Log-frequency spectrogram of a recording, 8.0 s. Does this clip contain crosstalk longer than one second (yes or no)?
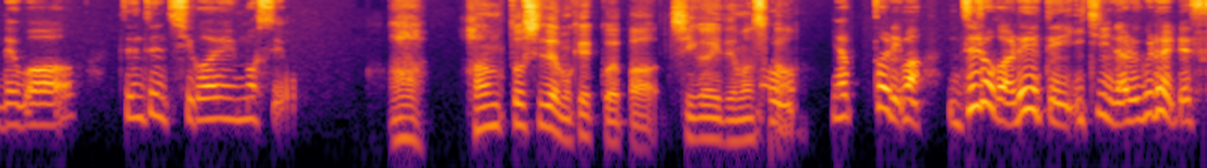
no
